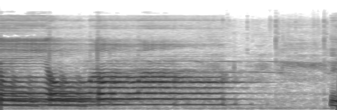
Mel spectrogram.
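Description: Singing in the Red Dao language, in the hát lượn style: one long held note that dips in pitch about half a second in and fades out about three seconds in, leaving a short near-silent gap at the end.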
